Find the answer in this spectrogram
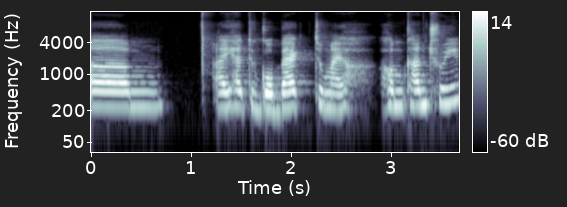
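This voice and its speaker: A woman with an Indonesian accent speaks at a very slow pace. Her pitch is fairly high, over a quiet background. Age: 30s. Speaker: vlogger and illustrator. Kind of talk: casual vlog monologue. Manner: hesitant, many fillers.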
